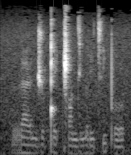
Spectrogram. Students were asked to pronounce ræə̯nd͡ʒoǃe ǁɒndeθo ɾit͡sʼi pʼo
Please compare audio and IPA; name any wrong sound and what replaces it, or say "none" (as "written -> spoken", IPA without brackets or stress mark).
θ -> n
